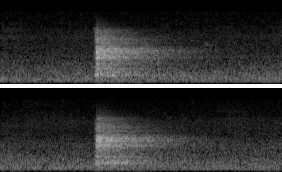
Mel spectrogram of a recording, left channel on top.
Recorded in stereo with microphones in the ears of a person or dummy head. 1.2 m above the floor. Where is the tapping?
25° left (ahead or behind), 3.5 m.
